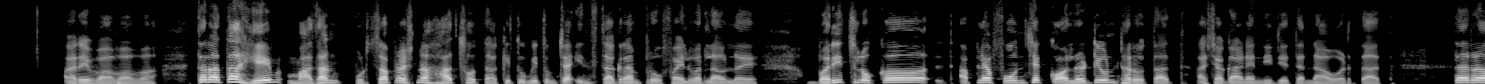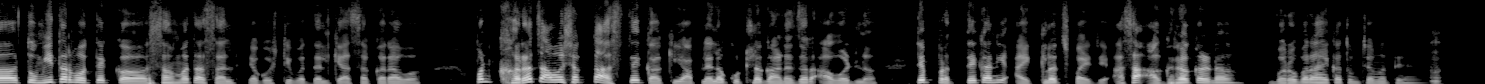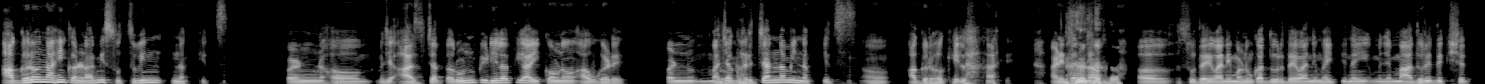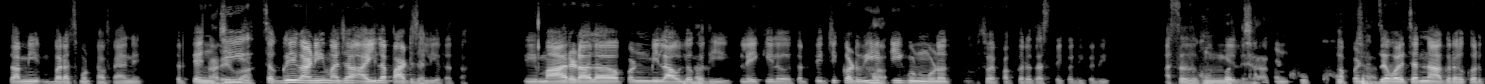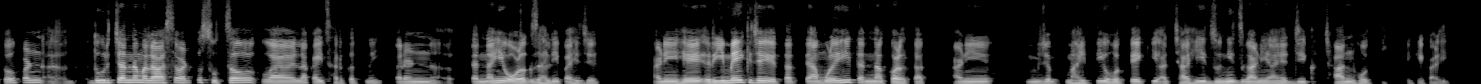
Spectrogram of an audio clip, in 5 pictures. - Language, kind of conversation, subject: Marathi, podcast, तुझ्या आयुष्यातल्या प्रत्येक दशकाचं प्रतिनिधित्व करणारे एक-एक गाणं निवडायचं झालं, तर तू कोणती गाणी निवडशील?
- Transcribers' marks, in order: tapping; other background noise; laughing while speaking: "केला आहे"; laugh; in Hindi: "मार डाला"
